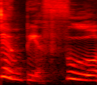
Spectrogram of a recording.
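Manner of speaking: snarled, threatening, menacing tone. Narrator reads the face's words to Harry: snarling. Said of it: "snarled the face".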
